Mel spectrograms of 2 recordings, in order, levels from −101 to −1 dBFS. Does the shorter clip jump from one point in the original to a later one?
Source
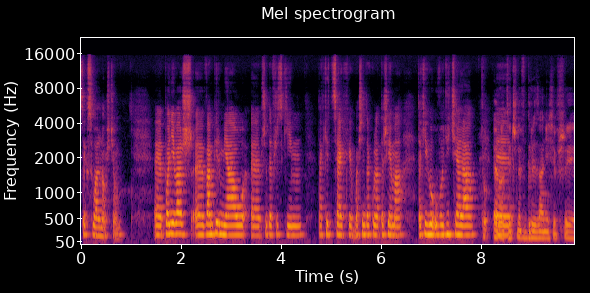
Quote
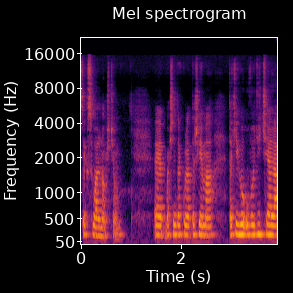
yes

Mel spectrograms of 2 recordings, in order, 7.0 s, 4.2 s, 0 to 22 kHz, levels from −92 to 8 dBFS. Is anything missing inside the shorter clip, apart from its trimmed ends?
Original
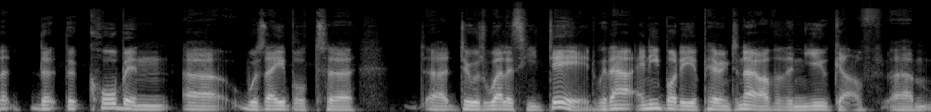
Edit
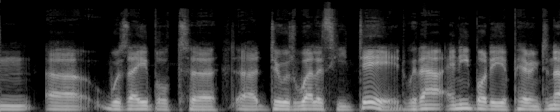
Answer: yes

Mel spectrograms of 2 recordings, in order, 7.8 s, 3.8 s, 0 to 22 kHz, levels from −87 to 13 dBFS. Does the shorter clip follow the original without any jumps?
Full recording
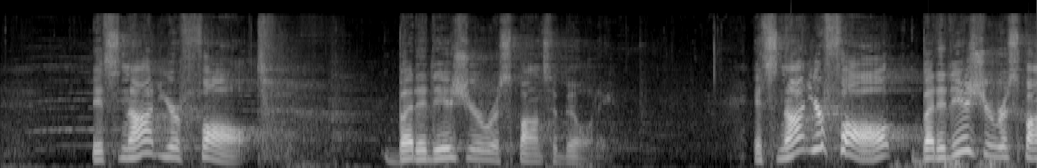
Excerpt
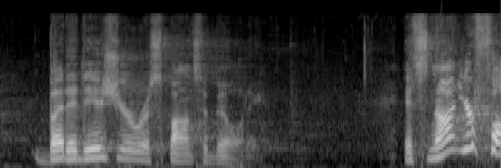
yes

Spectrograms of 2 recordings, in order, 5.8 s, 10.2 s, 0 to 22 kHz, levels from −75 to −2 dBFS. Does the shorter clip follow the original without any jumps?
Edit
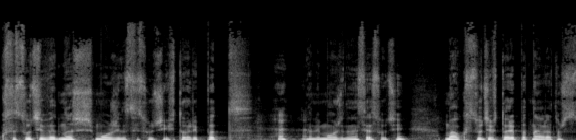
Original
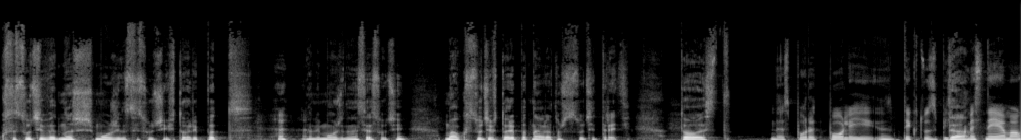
yes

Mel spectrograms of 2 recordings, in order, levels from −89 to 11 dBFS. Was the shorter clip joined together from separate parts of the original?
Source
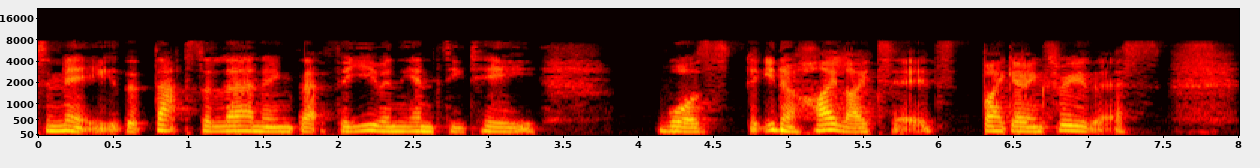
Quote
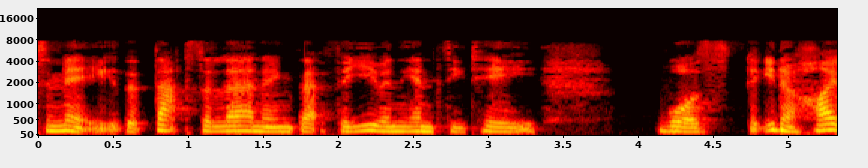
no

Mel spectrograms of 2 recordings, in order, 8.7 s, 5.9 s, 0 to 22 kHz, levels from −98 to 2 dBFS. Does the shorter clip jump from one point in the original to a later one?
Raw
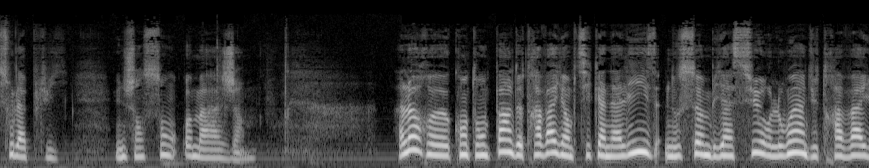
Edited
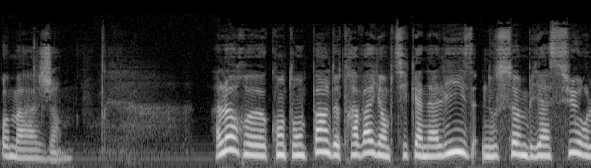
no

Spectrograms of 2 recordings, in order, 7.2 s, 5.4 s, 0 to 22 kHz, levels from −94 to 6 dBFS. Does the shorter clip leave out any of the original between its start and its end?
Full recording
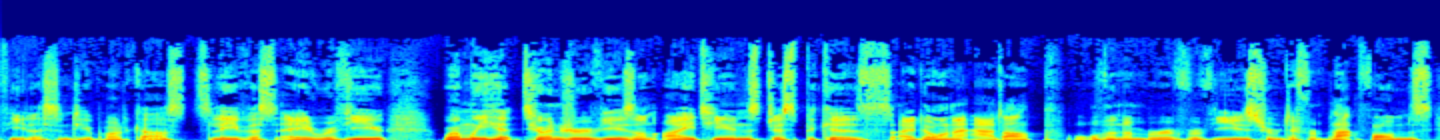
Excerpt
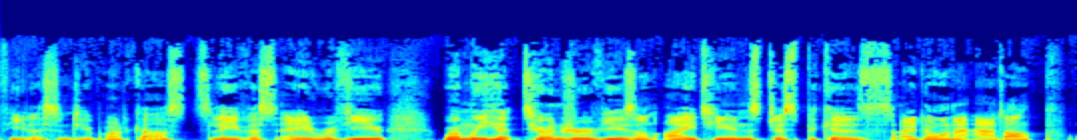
no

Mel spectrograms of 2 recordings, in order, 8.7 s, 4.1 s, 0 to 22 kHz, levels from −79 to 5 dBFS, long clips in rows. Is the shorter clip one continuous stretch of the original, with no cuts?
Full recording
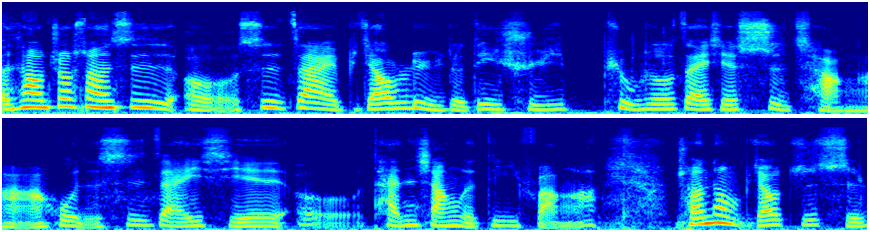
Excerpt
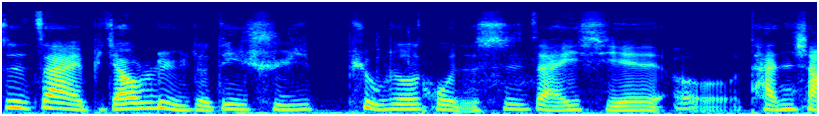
no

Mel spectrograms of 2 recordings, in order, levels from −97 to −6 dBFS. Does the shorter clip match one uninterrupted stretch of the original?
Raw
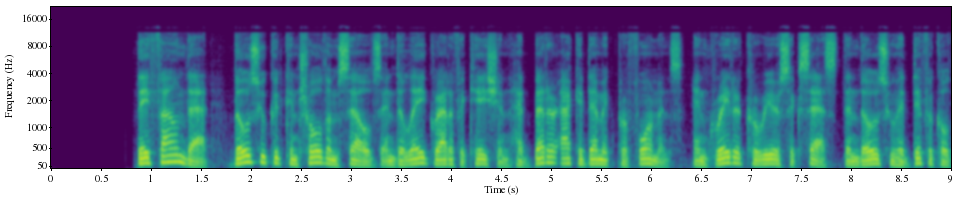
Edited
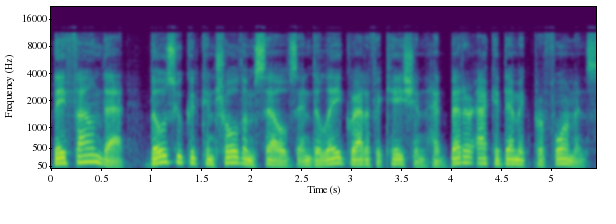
yes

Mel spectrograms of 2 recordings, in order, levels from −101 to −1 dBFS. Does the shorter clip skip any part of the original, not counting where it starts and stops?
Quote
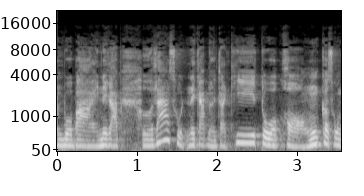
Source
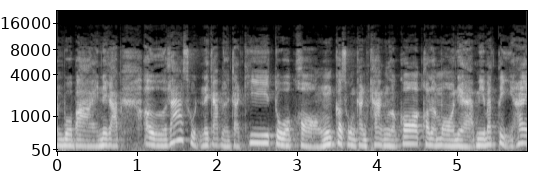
yes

